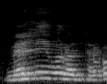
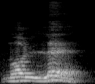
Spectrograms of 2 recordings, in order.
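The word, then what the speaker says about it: malevolent: 그러니까 이것도 멜리벌런트라고 하면 안 돼요. 멀레. 여기에 강세가 들어가죠. 멀레.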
